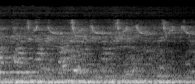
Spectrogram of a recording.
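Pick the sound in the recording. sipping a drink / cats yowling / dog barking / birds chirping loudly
birds chirping loudly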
